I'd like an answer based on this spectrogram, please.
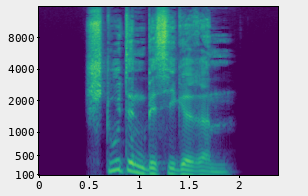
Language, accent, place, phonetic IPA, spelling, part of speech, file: German, Germany, Berlin, [ˈʃtuːtn̩ˌbɪsɪɡəʁəm], stutenbissigerem, adjective, De-stutenbissigerem.ogg
- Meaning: strong dative masculine/neuter singular comparative degree of stutenbissig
